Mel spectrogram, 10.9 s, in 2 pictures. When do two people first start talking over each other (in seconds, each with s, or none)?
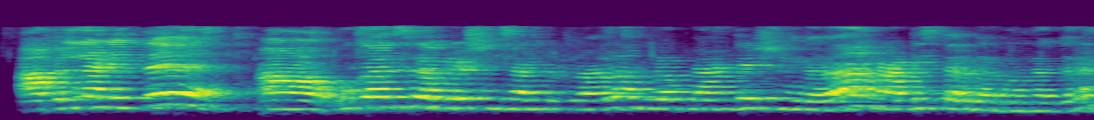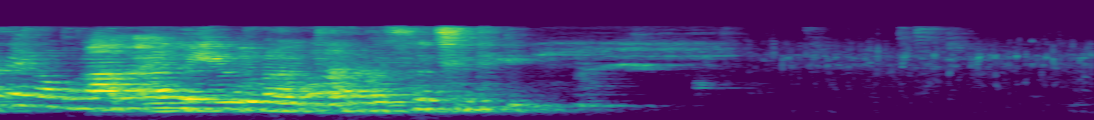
6.2 s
